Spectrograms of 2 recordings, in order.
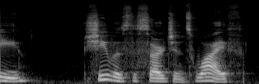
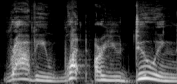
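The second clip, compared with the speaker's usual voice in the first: loud, higher-pitched call from a woken sleeper; sleepy call; 4 semitones higher, 9 dB louder than usual. A narrator's reading. Busuku calling to Ravi from sleep, sleepy and loud. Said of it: "came Busuku's sleepy voice".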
